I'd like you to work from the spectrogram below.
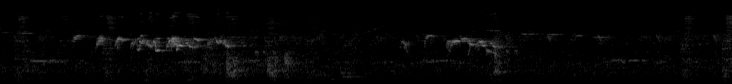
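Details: Decoy red-whiskered bulbul during bird trapping, recorded 23 March 2018: a rapid chattering run of sharp whistled notes, then a second warbled burst after a pause, over a steady outdoor hiss.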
